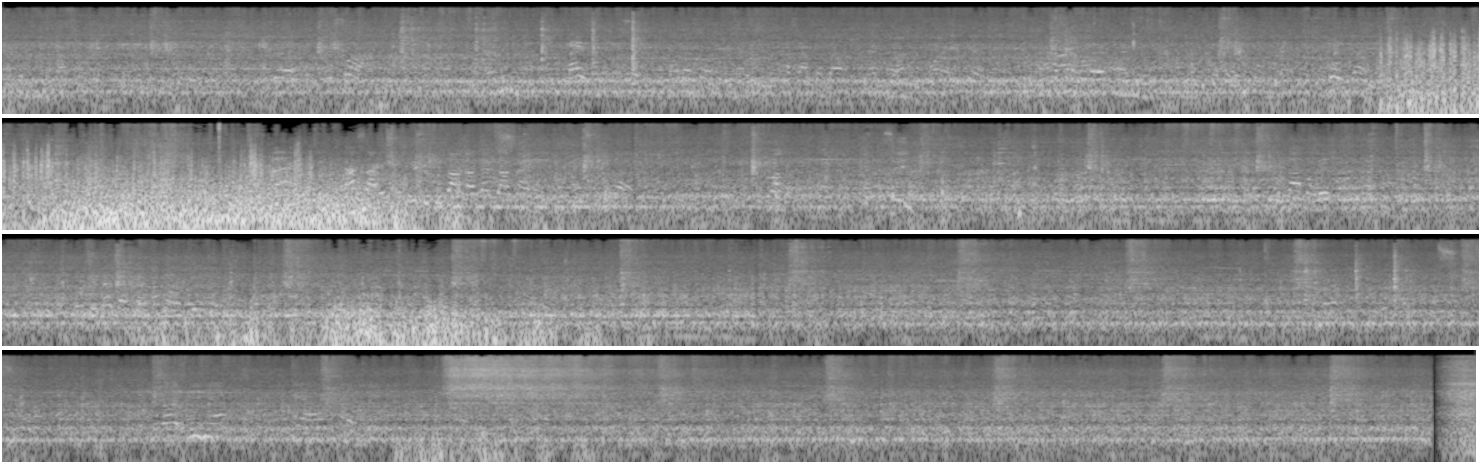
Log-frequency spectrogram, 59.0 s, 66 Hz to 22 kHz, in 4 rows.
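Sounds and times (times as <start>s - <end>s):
machine clicks and clanks: 3.0s - 6.6s, 10.4s - 12.6s, 20.4s - 21.3s, 23.7s - 26.0s, 26.7s - 36.1s.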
